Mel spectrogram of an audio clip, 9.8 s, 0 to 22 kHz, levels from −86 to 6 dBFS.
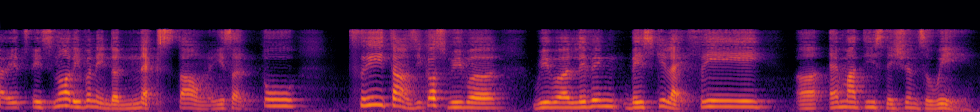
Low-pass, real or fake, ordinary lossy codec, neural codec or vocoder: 7.2 kHz; fake; none; codec, 24 kHz, 0.5 kbps, DualCodec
